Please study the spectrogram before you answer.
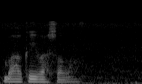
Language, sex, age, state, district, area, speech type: Kashmiri, male, 18-30, Jammu and Kashmir, Shopian, urban, spontaneous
